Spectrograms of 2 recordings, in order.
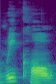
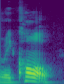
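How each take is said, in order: First: The stress is on the first syllable. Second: The stress is on the second syllable. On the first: It names the act of remembering. "the same stress pattern works for recall" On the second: It is the action of remembering. "versus to recall"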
